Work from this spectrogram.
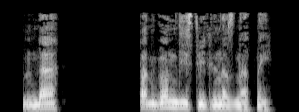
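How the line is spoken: Suppressed snort. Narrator (Russian): хмыкнул я, стараясь не шевелиться и даже не дышать

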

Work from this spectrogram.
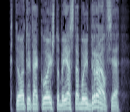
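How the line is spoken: Barking snap. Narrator (Russian): рявкнул Вадимир

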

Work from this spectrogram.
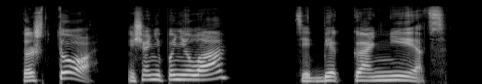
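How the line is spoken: Furious growl. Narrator (Russian): Прорычал он краснее, как перезревший помидор

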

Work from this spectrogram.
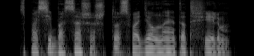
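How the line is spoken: Quiet, tearful girl. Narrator (Russian): У девушки покраснели глаза, она тихо сказала

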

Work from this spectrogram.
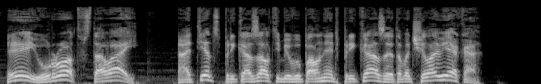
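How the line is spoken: Shrill nasty child's squeal. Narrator (Russian): Противным голосом завизжал малолетний проводник

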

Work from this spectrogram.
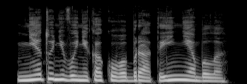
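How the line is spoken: Sharp. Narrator (Russian): резко бросила Катя

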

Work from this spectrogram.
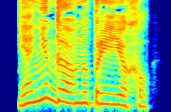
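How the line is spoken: Explaining in small voice. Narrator (Russian): разъяснил новичок прежним голоском

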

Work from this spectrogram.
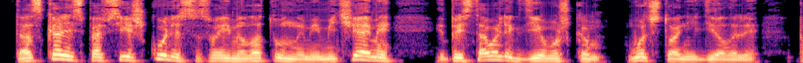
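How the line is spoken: Grumbling. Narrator (Russian): проворчала Шина

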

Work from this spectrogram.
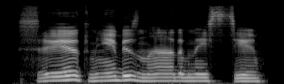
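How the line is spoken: Nasal, menacing. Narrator (Russian): произнес гнусавый, вложив в голос угрозу

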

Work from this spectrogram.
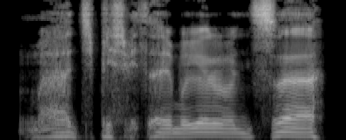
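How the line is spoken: Groaning. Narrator (Russian): простонал Джеральд, проводя сухим языком по запекшимся губам

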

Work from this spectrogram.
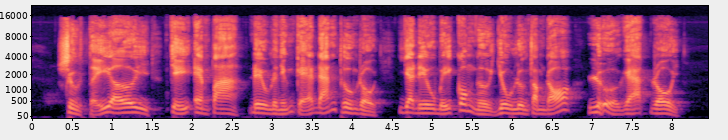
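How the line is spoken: Shouted. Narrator (Vietnamese): Lý Thu Thủy hét lên

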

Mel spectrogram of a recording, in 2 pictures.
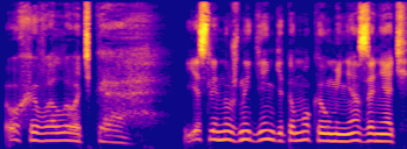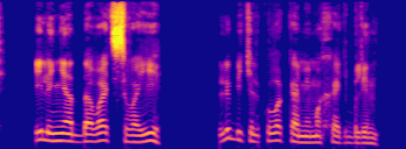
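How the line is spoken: Grumbled under breath. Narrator (Russian): пробурчал он себе под нос

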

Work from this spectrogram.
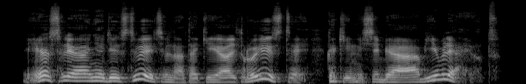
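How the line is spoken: Grumbled. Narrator (Russian): проворчал Жак

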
